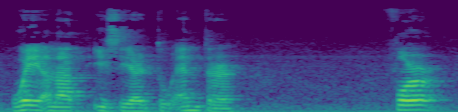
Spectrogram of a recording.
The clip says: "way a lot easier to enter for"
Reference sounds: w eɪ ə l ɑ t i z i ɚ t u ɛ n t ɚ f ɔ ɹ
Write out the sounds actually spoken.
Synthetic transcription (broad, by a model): w eɪ ə l ɑ t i s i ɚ t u ɛ n t ɚ f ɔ ɹ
